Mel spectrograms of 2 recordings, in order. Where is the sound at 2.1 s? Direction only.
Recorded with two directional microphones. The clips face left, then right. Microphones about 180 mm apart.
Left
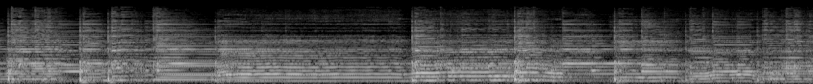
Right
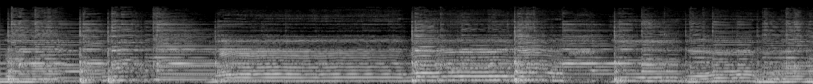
15° left (ahead or behind).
